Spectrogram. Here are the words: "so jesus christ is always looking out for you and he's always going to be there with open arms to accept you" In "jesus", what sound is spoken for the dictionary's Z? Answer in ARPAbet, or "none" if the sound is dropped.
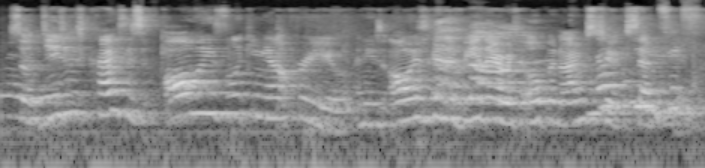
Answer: Z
